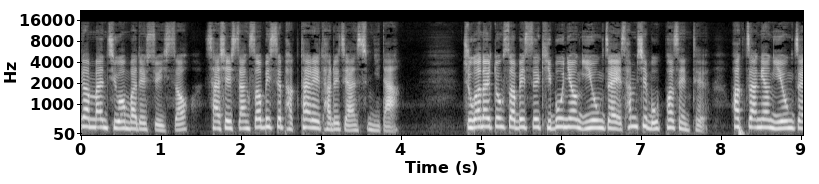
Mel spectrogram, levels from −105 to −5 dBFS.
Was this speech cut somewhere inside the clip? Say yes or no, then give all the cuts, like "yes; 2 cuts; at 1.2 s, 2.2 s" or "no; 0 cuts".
no; 0 cuts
